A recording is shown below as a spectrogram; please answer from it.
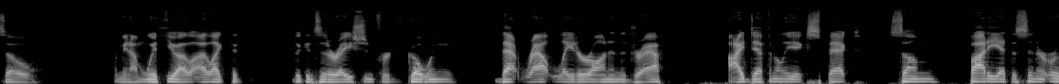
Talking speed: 165 wpm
